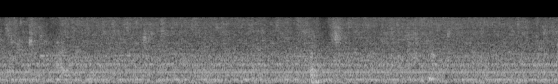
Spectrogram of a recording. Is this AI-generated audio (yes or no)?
no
